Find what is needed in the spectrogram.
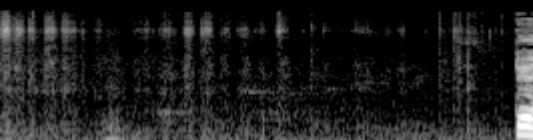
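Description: Felt-tip marker scribbling quickly back and forth on paper while colouring in a circle, about seven strokes a second. The scribbling stops within the first second, followed by a few faint taps.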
